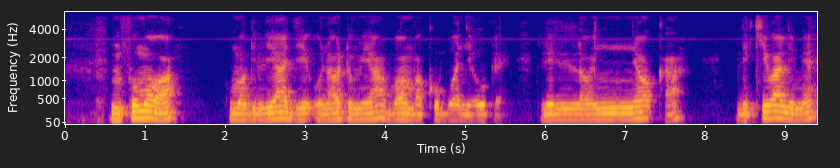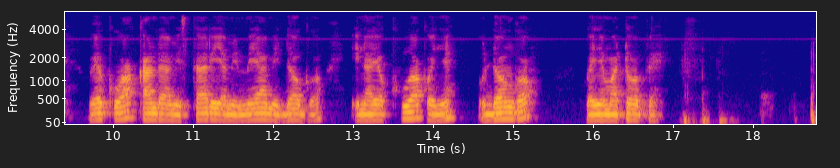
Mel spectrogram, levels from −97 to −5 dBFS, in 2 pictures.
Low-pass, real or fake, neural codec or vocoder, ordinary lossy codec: 5.4 kHz; real; none; Opus, 64 kbps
